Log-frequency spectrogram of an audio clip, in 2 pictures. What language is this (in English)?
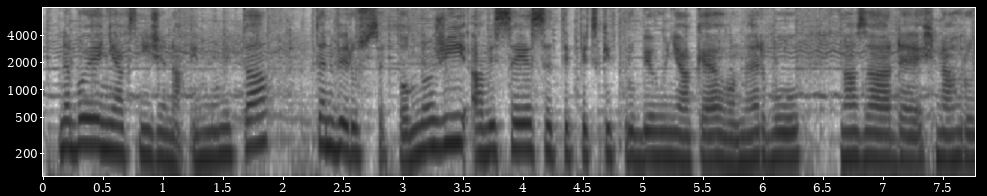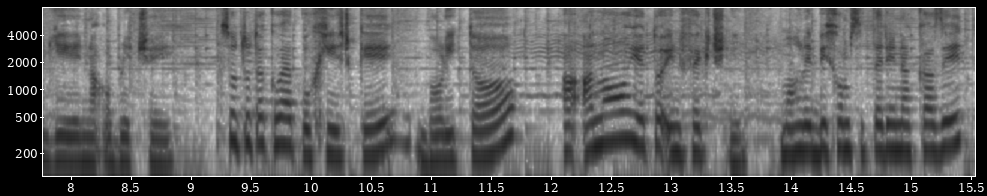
Czech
